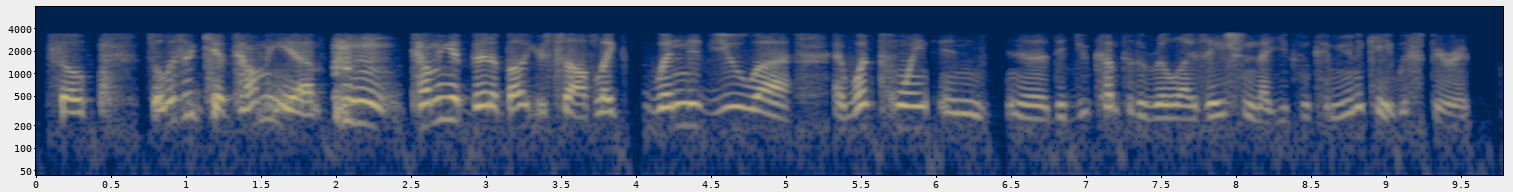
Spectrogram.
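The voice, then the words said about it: Hoarse, worn voice after cough. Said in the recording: “my voice is a little shot today. I'm just getting over a cough”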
